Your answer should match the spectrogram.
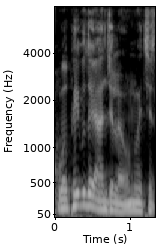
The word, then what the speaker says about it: Angelone: Is it pronounced Angelone?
